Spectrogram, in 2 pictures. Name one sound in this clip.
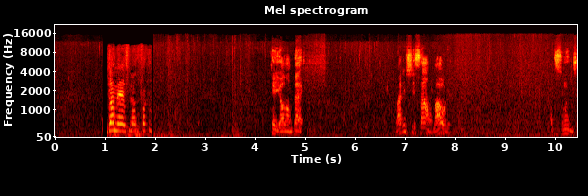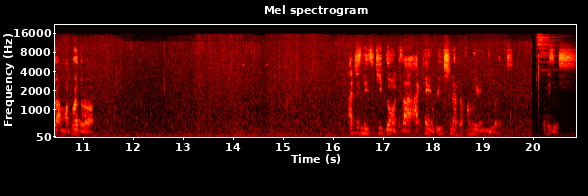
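A young man talks in short animated bursts through a headset microphone.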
